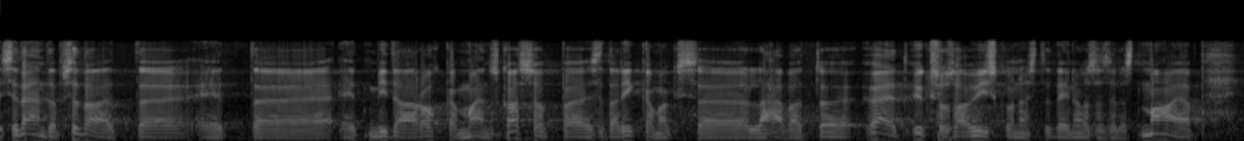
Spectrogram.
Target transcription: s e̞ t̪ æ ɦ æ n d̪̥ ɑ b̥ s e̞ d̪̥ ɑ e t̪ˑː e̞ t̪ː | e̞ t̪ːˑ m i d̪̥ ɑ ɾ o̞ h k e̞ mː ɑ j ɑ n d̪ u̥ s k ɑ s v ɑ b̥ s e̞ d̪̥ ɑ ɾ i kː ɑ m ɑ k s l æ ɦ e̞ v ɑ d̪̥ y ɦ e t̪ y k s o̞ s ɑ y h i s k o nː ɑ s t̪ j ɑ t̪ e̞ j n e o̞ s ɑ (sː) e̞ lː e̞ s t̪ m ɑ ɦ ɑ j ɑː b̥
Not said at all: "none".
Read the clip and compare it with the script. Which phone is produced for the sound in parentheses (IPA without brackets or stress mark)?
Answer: s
